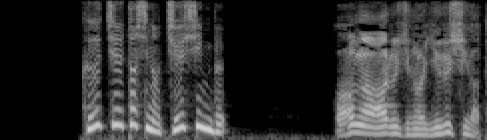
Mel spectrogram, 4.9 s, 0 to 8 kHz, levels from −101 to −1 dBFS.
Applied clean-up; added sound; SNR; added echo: neural mask model DeepFilterNet 3.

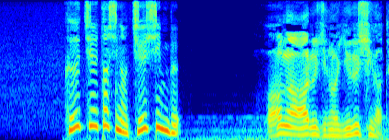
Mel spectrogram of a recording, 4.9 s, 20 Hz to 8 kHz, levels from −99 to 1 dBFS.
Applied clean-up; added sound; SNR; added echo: none; none; none; none.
